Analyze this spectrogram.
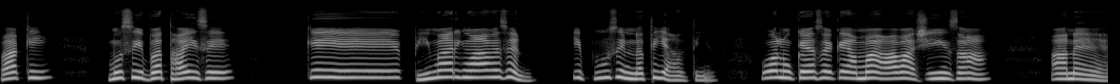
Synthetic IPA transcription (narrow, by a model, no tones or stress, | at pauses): baːkiː | mʊsiːbət̪aːiːseː | ke | bʱiːmaːɾɪjõːaːʋɛːs̬ən | iːpuːsinət̪ʰiːaːʋt̪ɪːõ̰ː | oːlũːkɛːs̬ɛːkeəmãːaːʋãːʃiːsãː | aːnɛː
